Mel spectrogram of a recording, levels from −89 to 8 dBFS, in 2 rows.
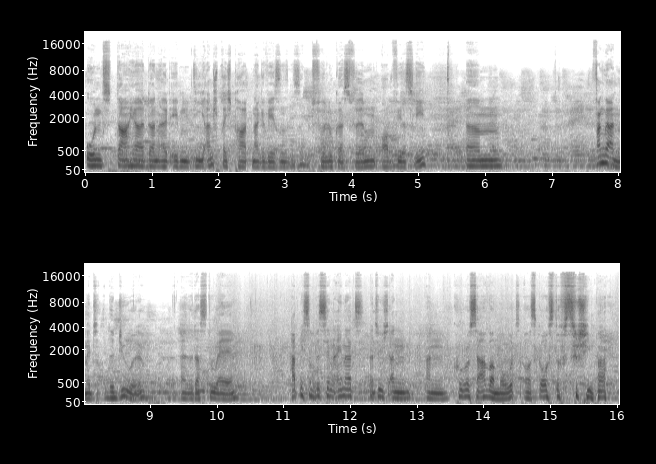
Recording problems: murmuring crowd; noticeable; throughout; 10 dB below the speech

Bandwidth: 17.5 kHz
